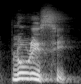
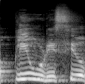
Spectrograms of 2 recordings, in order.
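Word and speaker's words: pleurisy: কারণ নিয়ে আলোচনা করব যার উচ্চারণ হচ্ছে প্লুরিসি এটার উচ্চারণ হচ্ছে প্লুরিসি অথবা প্লিউরিসিও বলতে পারো তোমরা প্লুরিসি বা প্লুরিসি কি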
